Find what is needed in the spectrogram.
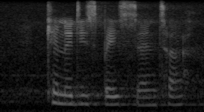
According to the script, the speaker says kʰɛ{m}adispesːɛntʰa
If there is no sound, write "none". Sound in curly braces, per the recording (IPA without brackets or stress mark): n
